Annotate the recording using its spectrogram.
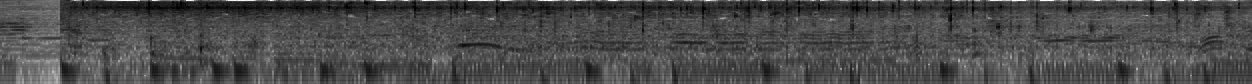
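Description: Deep-fryer sizzle, a loud crackling hiss that starts suddenly just after the beginning, over background music with a steady bass line.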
